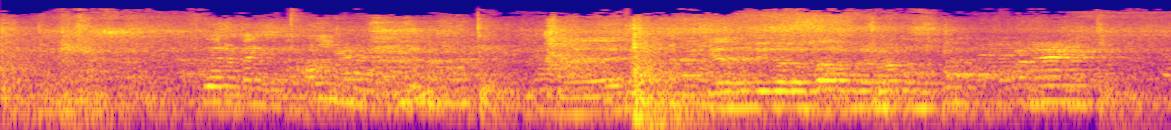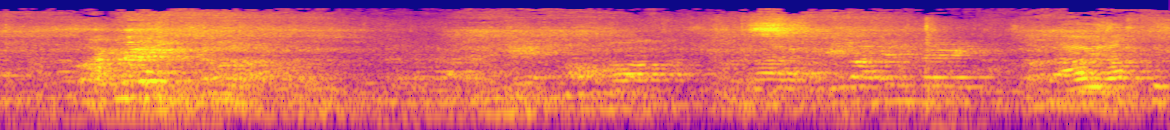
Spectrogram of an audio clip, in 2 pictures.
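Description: Children and adults chatter throughout a large echoing hall.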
